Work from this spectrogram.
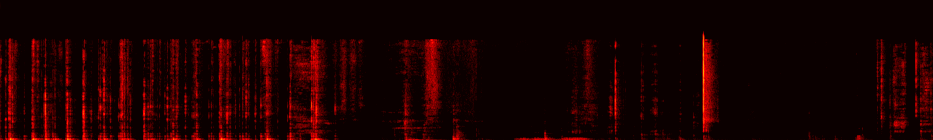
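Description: A small printed cardboard retail box for Razer Kraken BT headphones, hollow and likely holding the headphones, is held in the hands and tapped and scratched with fingertips and nails on its front, back and sides. A quick run of dull, hollow low taps fills the first three seconds. After a pause come softer scratchy brushing bursts, a single bright click, and a few faint taps at the end.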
